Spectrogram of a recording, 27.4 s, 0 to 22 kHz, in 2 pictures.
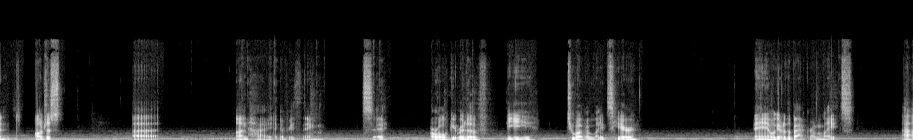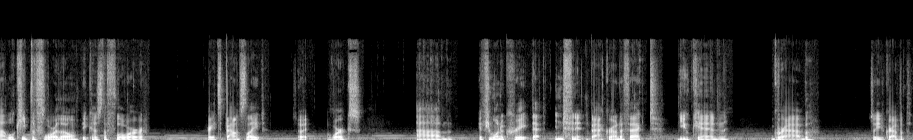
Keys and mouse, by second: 0.0 drag, 0.9 shift+middle drag, 2.6 click, 3.5 click, 4.0 click, 4.7 click, 5.5 click, 6.1 click, 6.8 shift+click, 8.0 x, 10.3 click, 11.3 x, 16.3 middle click, 18.0 shift+middle click, 19.3 click, 19.7 click, 21.9 middle drag, 22.4 Tab, 22.9 2, 23.1 click, 23.8 middle click, 24.1 shift+middle click, 26.5 Tab, 27.1 middle click.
